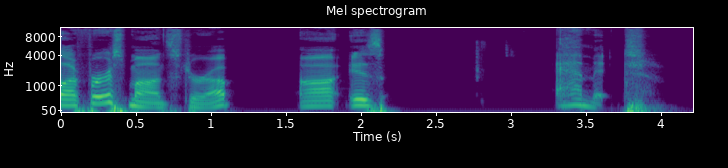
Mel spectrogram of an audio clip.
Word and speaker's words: Ammit: The first M is silent. It's Ammit.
